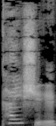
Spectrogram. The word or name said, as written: kai1shi3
